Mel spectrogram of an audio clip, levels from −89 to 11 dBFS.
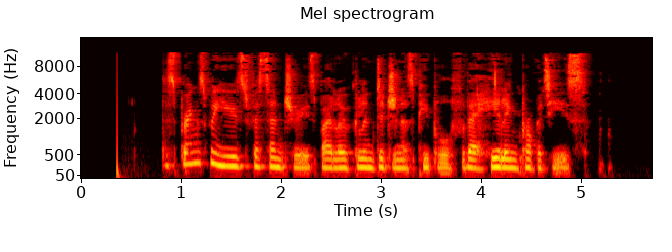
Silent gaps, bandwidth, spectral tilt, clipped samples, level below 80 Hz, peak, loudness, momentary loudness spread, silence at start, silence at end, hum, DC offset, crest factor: none; 11.5 kHz; -4 dB/octave; under 0.1%; -58 dBFS; -8 dBFS; -25 LUFS; 17 LU; 0.35 s; 0.65 s; none; under 0.1%; 18 dB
